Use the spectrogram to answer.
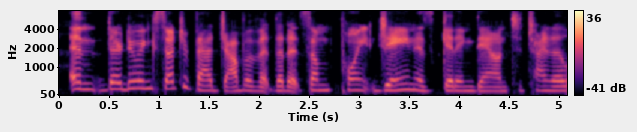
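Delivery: normal talking voice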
